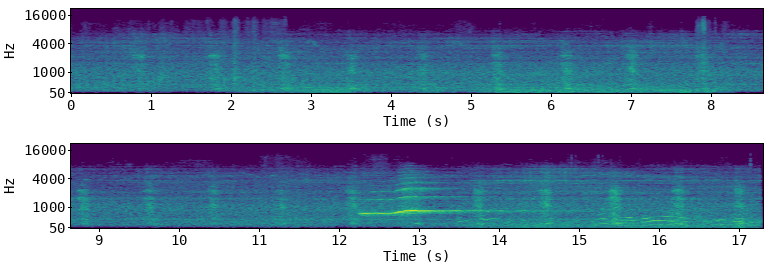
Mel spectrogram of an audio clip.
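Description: Distant steam locomotive approaching, its exhaust beats coming a little faster than once a second. About twelve seconds in, the loudest sound: a single steam whistle blast of about a second and a half.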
